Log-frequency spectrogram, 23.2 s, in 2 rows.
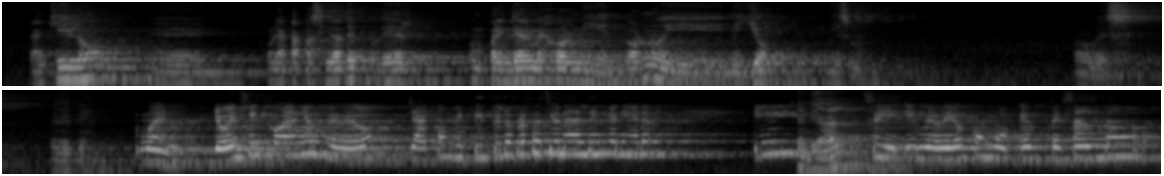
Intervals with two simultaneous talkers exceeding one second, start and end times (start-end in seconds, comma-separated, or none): none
